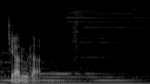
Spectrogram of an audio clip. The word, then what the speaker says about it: Tialuda: Tialuda. That's how you say it, fast like that.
